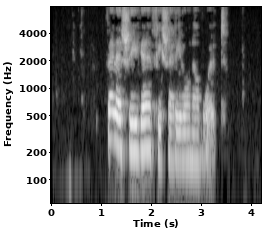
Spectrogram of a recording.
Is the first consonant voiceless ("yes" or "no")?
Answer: yes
